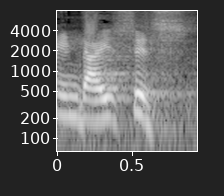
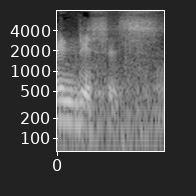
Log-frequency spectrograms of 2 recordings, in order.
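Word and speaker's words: indices: Third वाला हमारा part होता है जी, इसको काफी लोग प्रोनाउंस करते हैं इंडाइसिस और काफी लोग प्रोनाउंस करते हैं इंडिसेस, क्योंकि हमारे यहाँ 2 तरह की लैंग्वेज चलती है, ब्रिटिश इंग्लिश, अमेरिकन इंग्लिश, तो हर एक की प्रोनाउंसिएशन अलग अलग होती है।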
